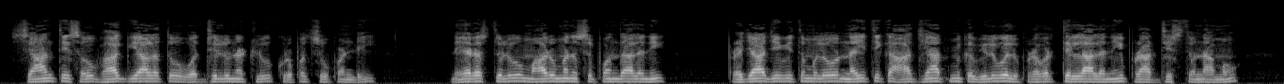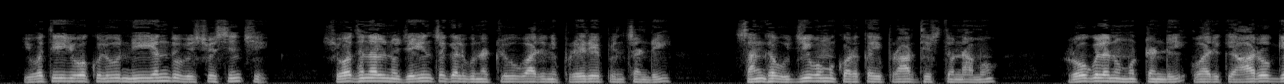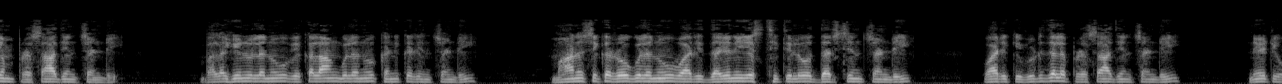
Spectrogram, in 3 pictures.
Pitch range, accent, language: 120-145 Hz, native, Telugu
